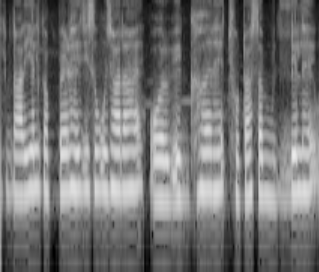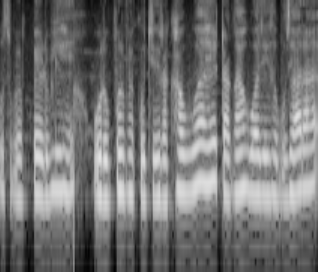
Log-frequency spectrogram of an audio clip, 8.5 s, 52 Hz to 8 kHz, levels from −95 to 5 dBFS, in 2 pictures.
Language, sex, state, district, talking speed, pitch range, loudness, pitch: Hindi, female, Bihar, Muzaffarpur, 240 wpm, 220-240 Hz, -15 LUFS, 235 Hz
